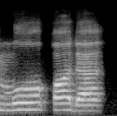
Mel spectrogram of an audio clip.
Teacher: ٹھیک ہے, ہا کو صحیح ادا کرنا ہے اور اس کے بعد موقدا, منہ کو کھینچ کر پڑھنا ہے کیونکہ یہاں پر وہ مدہ آ گئی ہے, وہ ساکن سے پہلے پیش ہے اس لیے کھینچ کے پڑھیں گے. موقدا, قاف کو موٹا کر کے اور دال کو آگے ملانا ہے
